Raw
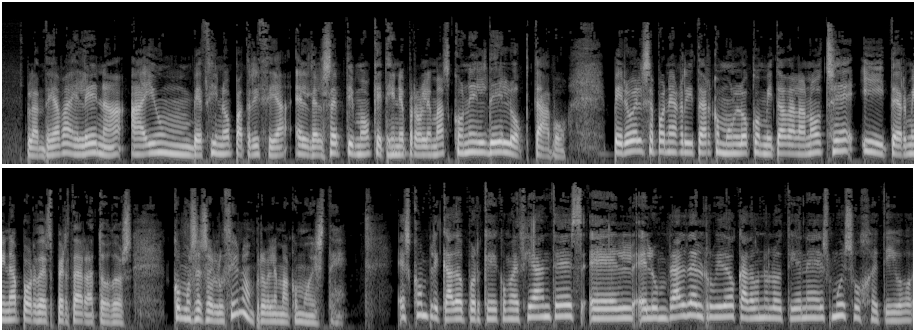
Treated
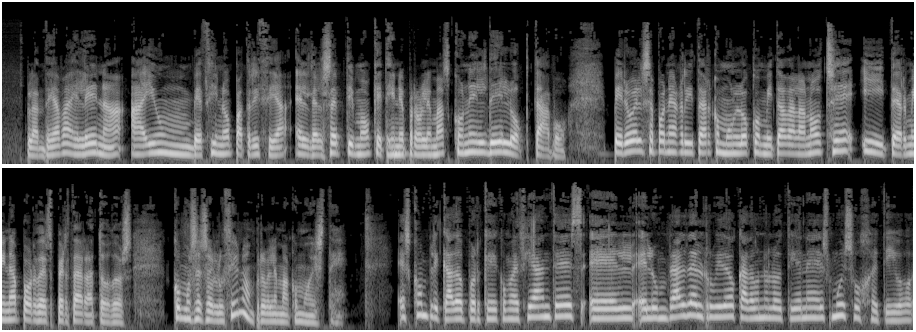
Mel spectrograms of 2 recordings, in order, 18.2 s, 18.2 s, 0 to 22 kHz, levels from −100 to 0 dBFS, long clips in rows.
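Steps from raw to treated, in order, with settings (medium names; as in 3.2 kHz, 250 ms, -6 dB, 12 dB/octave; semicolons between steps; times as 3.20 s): 3.92–4.38 s: tone controls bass +5 dB, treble -9 dB; trim +3.5 dB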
